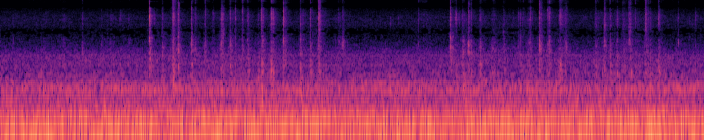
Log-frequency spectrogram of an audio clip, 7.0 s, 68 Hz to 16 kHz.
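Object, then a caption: Plastic computer keyboard keys. Fingertips type on the plastic keycaps of a black Perixx Periboard 612 wireless Bluetooth dual ergonomic split keyboard resting on a grey desk. Bursts of quick, bright plastic key clicks come in two runs over a steady low rumble that fills the whole clip.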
